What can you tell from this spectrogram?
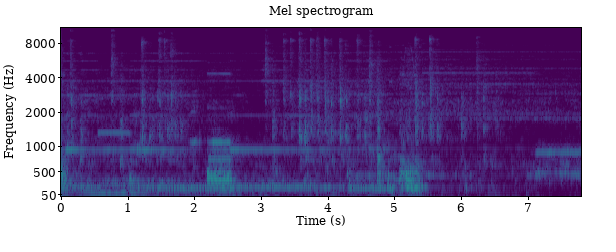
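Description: Desktop FDM 3D printer at work: its stepper motors whine at shifting pitches as the print head and bed move back and forth, with quick ticking clicks. It grows quieter for the last couple of seconds.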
